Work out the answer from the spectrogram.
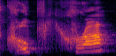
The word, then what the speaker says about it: Koepka: Is it Koepka? It's Koepka. It is Koepka. Most people, I believe, people are like Brooks Koepka.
